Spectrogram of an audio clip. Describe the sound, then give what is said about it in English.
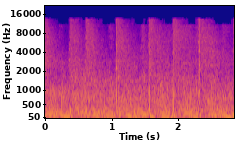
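Balloons being popped by stomping feet: about seven sharp, loud bangs at an uneven pace, each a quick crack over a constant rustling, crinkly background noise. “These are balloons he's popping with his feet.”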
